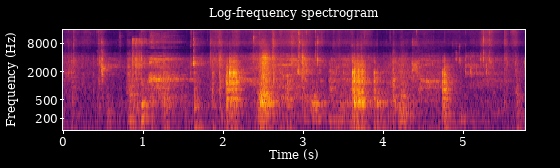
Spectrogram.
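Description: Close-up chewing and mouth-smacking sounds of a person eating, coming in irregular bursts, with a few short hummed sounds.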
